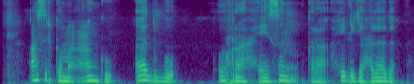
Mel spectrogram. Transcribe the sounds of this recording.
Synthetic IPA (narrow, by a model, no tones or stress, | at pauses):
ʕɑsrkʰɐmɑʕɑŋkʰʊ | aːd̪buː | ʊrɑːħɛjsɐŋkʰɐɾaːħɪlɪɣɐħɑɣaːɣɐ̰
